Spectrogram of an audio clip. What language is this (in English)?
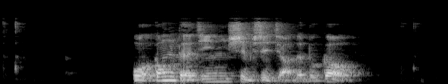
Chinese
